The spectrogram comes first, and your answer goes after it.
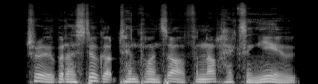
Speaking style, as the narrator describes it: Harry laughed

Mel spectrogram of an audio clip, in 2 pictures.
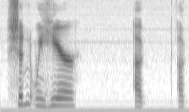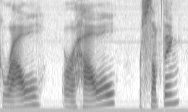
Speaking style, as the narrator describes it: Ron asked, anxiously

